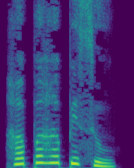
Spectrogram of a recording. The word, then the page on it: ಹಪಹಪಿಸು: Kannada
